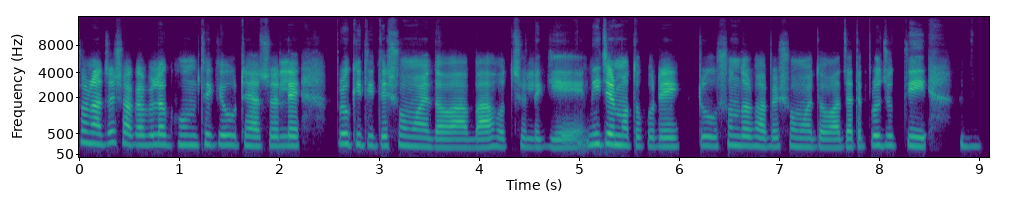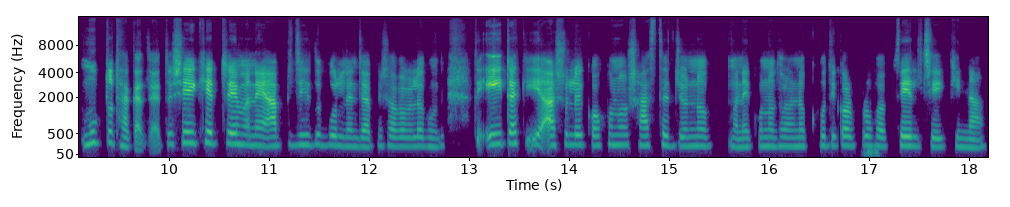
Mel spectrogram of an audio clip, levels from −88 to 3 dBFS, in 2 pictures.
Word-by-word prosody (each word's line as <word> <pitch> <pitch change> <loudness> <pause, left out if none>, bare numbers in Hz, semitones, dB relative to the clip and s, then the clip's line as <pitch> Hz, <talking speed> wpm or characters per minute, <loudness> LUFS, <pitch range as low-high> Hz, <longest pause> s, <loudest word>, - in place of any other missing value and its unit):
শোনা 275 -3 +3
যায় 280 - -3
সকালবেলা 230 0 -1
ঘুম 230 -1 -10
থেকে 230 -1 -6
উঠে 220 -1 -7
আসলে 210 +1 0 0.4
প্রকৃতিতে 230 -4 -4
সময় 205 -3 -3
দেওয়া 180 0 -3 0.2
বা, 175 - -2 0.2
হচ্ছে 185 +2 -7
হলো 185 0 -6
গিয়ে 175 - -2 0.3
নিজের 245 -1 +5
মতো 220 -1 -5
করে 200 0 -3
একটু 210 - -13 0.2
সুন্দরভাবে 210 -4 -6
সময় 195 -2 -9
দেওয়া। 180 0 -7
যাতে 185 +1 -5
প্রযুক্তি 220 -1 -4 0.5
উবু 200 -2 -23 0.2
মুক্ত 275 +1 -5
থাকা - - +2
যায়। - - 0
তো 250 - -6
সেইক্ষেত্রে 275 -1 +7
মানে 220 - +3 0.2
আপনি 210 +3 -14
যেহেতু 235 0 -6
বললেন 205 -2 -4
যে, - - -3
আপনি 205 +2 -20
সকালবেলা 200 0 -5
ঘুম 190 - -14
থে - - -24 0.3
তো - - -2
এইটা 255 +1 +10
কি - - -9 0.2
আসলে 230 +1 -1 0.2
কখনো 230 +2 -8 0.2
স্বাস্থ্যের 220 0 -5
জন্য 205 0 -5 0.4
মানে 185 0 -2
কোন 205 0 -10
ধরনের 200 -1 -9
ক্ষতিকর 215 -1 -5
প্রভাব 210 -2 -9
ফেলছে 210 -2 +4 0.2
কিনা? 185 -3 -5
215 Hz, 170 wpm, -24 LUFS, 200-230 Hz, 0.5 s, এইটা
